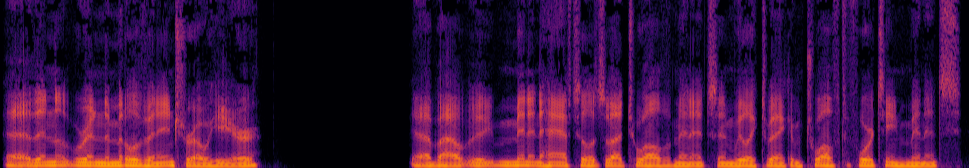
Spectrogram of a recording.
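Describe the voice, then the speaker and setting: A man hosting a bedtime podcast in a creaky voice, meandering through a goofy, self-deprecating monologue with halting, trailing sentences. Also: mid-range voice, flat delivery, darkish tone, no room sound, clean studio sound. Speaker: podcast host.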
